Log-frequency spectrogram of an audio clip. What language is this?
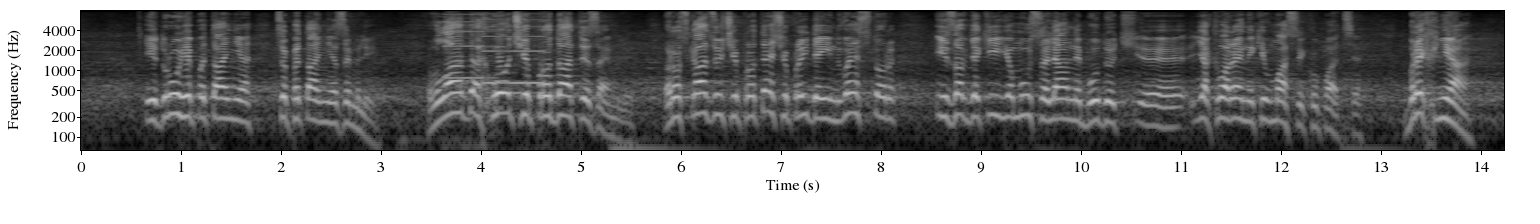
Ukrainian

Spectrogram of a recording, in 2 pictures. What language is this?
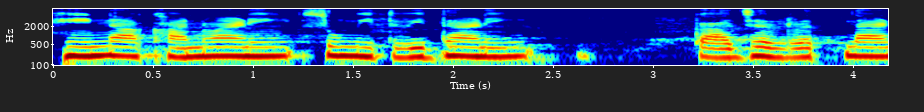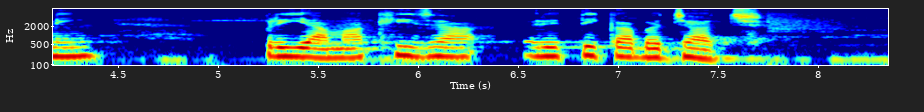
Sindhi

